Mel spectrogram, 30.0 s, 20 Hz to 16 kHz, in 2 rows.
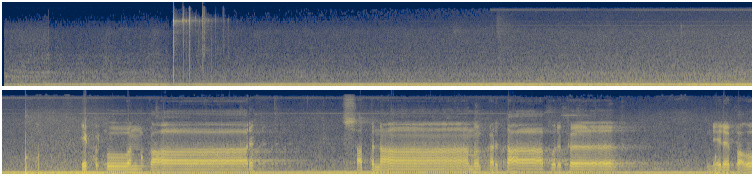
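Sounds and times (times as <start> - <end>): steady low hum: 0.1 - 30.0
sharp clicks: 3.4 - 4.8.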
